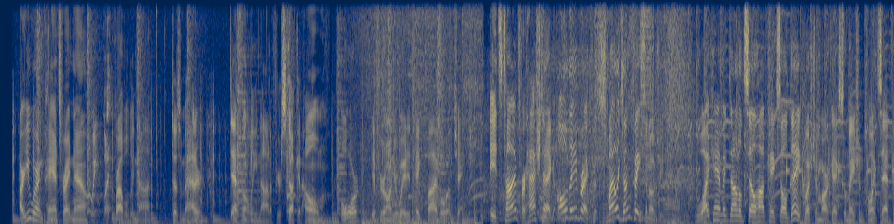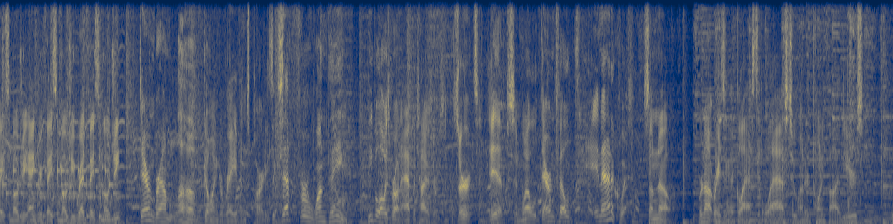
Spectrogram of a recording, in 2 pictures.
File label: Commercial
